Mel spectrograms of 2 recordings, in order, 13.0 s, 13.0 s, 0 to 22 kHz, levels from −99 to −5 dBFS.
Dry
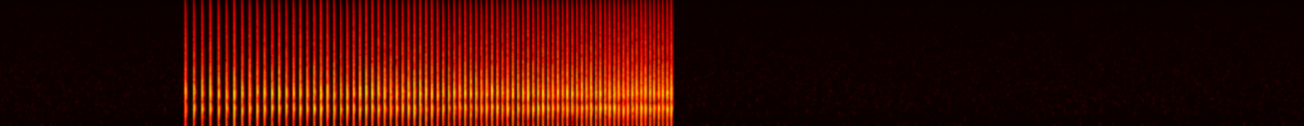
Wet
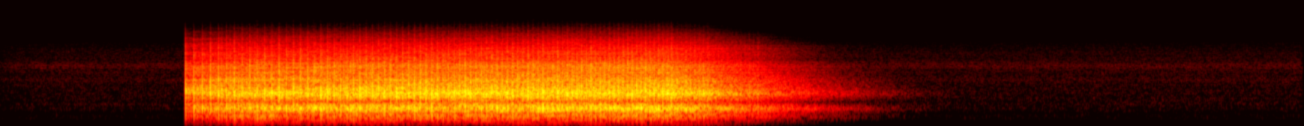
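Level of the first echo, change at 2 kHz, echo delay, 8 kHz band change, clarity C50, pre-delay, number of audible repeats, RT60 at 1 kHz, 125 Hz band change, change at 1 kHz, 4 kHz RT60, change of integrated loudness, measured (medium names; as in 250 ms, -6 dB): -6.0 dB, +7.0 dB, 364 ms, -4.0 dB, -1.0 dB, 5 ms, 2, 2.6 s, -0.5 dB, +5.0 dB, 2.4 s, +5.0 dB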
